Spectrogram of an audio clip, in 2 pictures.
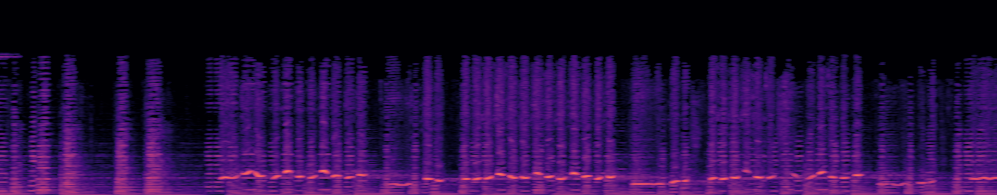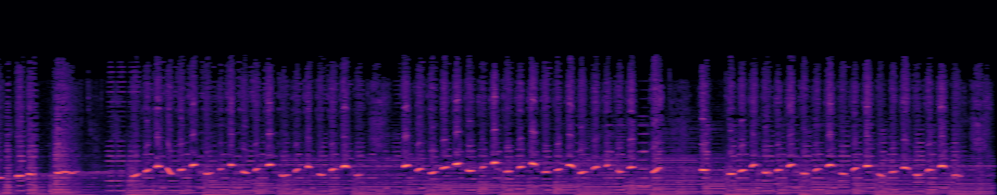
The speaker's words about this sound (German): fange ich an mit einem Stück und danach lernen wir die Person kennen, die da so schön pfeift.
